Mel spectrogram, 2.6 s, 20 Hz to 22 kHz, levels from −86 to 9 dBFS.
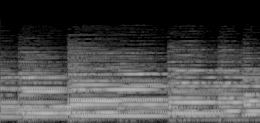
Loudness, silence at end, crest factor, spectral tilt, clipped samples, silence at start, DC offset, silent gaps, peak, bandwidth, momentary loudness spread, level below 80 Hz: -20 LUFS; 0 s; 12 dB; -6 dB/octave; under 0.1%; 0 s; under 0.1%; none; -8 dBFS; 9.2 kHz; 3 LU; -64 dBFS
